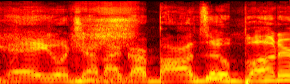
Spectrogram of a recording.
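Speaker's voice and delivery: lurking, too-friendly, sleazy creepy-uncle voice. Acting out a creepy uncle offering food: imitating a creepy uncle. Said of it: "sounds like someone's creepy uncle".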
